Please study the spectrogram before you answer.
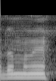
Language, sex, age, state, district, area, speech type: Assamese, male, 45-60, Assam, Sivasagar, rural, spontaneous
